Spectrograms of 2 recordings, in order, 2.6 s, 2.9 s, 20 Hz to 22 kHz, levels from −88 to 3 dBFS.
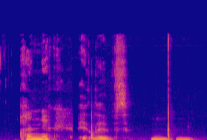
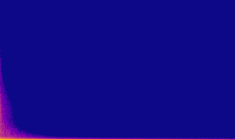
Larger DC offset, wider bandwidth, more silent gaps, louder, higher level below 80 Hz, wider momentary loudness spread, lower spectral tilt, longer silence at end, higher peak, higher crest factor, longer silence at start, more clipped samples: neither; first, 17 kHz vs 1.5 kHz; neither; second, -26 LUFS vs -23 LUFS; second, -70 dBFS vs -60 dBFS; second, 13 LU vs 24 LU; second, -6 dB/octave vs -11 dB/octave; second, 0.15 s vs 0.35 s; second, -10 dBFS vs -4 dBFS; about the same, 16 dB vs 18 dB; first, 0.25 s vs 0 s; neither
